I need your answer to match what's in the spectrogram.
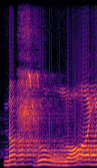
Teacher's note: صاد کو موٹا پڑھیں گے اور اللہ کے نام کو بھی پر پڑھیں گے۔ نصر اللہ، را کو بھی موٹا پڑھیں گے۔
